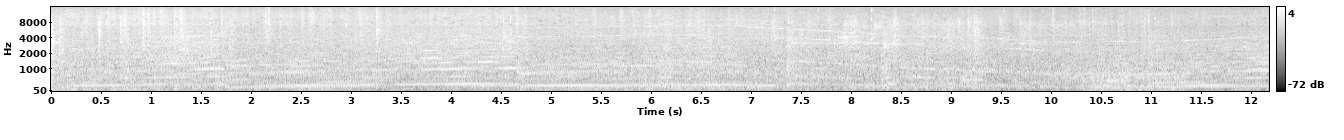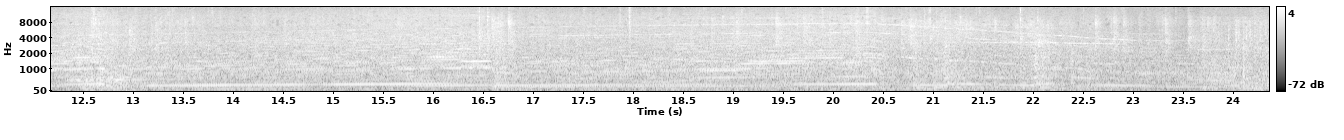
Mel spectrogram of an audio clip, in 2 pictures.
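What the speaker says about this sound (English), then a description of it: "There's a faster class car approaching." An Audi R8 GT4 racing at Oulton Park in Assetto Corsa Competizione with a faster class car approaching, its engine droning and rising through the gears. Tire noise and passing cars sit in a continuous, loud, close mix.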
